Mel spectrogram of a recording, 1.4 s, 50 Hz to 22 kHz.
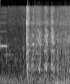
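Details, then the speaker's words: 2012 Toyota Fortuner 2KD diesel restart: starter whirs briefly, then engine settles into an even clatter with no squeal; the earlier singing/squeak at cold start is now gone, a smooth normal start. "Bunyinya sudah halus ya. Beda dengan yang awal tadi yang saya videokan pertama tadi ya."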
